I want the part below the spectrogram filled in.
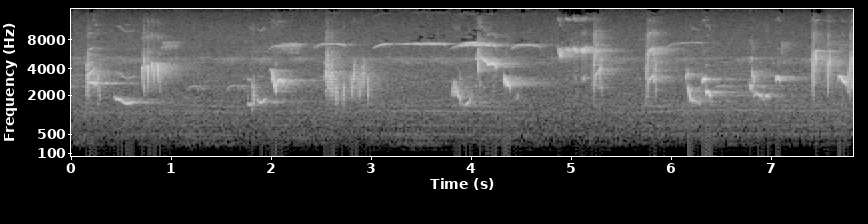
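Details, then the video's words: In southwest Michigan, May 2011, a gray catbird sings a rambling run of varied squeaks, chips and mewing slurs, broken by brief pauses, with faint steady background noise. "Gray Catbird Singing in Michigan"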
